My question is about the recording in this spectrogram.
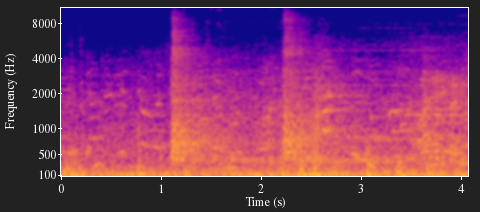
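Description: Gerstlauer family coaster train running on its track with a steady low rumble, and two sudden bursts of hissing noise about a second apart, near one and two seconds in.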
